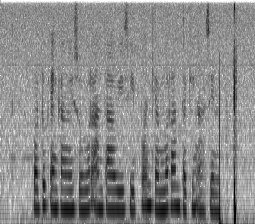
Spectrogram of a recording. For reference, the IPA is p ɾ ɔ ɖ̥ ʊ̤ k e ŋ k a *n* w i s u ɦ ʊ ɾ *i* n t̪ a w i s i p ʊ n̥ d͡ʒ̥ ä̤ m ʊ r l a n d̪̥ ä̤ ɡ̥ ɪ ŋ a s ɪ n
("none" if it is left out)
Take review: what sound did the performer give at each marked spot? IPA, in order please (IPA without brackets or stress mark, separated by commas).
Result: ŋ, a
